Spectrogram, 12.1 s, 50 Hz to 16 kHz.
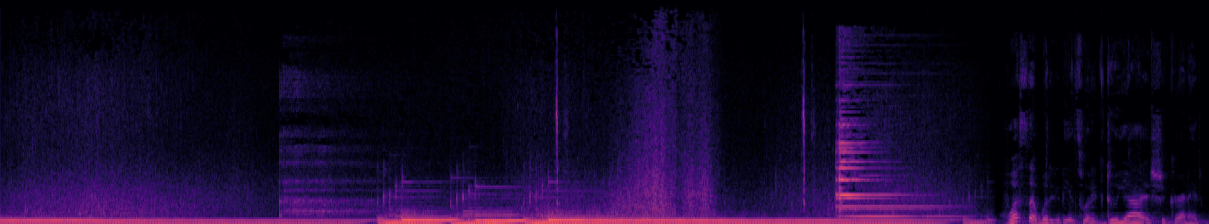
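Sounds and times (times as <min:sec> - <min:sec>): held music chord: 0:00.0 - 0:10.0
bright high shimmer: 0:08.4 - 0:09.7.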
